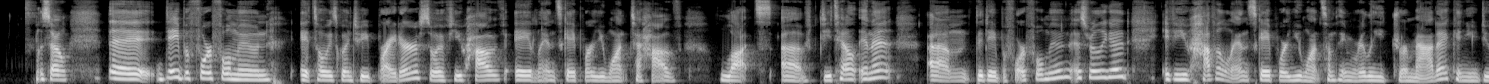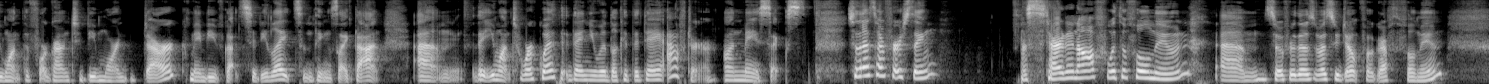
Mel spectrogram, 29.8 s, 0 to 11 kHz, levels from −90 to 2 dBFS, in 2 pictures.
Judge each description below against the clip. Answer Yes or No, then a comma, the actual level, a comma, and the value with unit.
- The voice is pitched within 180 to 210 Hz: Yes, medium, 185 Hz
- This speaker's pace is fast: Yes, fast, 220 wpm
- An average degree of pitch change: No, wide, 6.2 semitones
